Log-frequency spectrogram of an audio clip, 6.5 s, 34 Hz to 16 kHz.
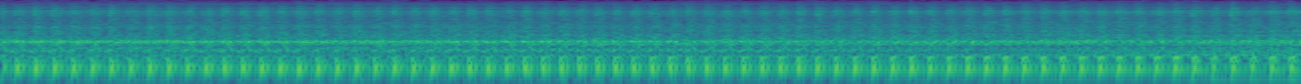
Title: Bullet 500 iron cast thumping sound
